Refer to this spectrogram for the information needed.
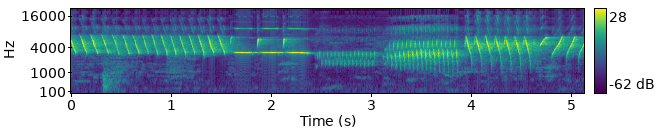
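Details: Canary song for training young birds: rapid trills of repeated notes, a thin sustained high whistle, a lower buzzy rattle, and a bright fast trill returning at the end.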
